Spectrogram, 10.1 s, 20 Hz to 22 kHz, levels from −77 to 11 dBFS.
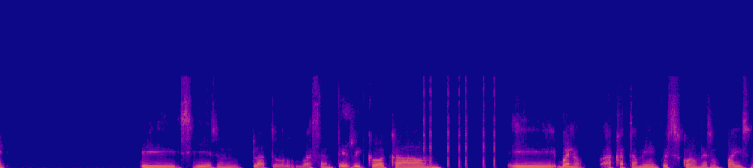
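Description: At 3.26 s the echo canceller, reacting to loudspeaker playback, clamped the microphone gain, so the background was gated by the echo canceller: the room sound dips by about 6 dB for roughly a tenth of a second, until 3.37 s, then returns.

From 5.66 to 6.62 s a nearby 2G phone was signalling, and the audio circuitry rectified its radio transmissions as GSM signalling bursts. The result is a galloping run of ticks and short buzzes at about 217 Hz, sitting around 10 dB below the speech.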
